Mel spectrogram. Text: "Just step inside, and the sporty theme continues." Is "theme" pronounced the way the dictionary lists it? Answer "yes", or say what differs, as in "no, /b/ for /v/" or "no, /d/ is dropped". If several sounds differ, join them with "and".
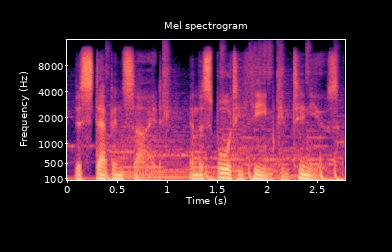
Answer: yes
